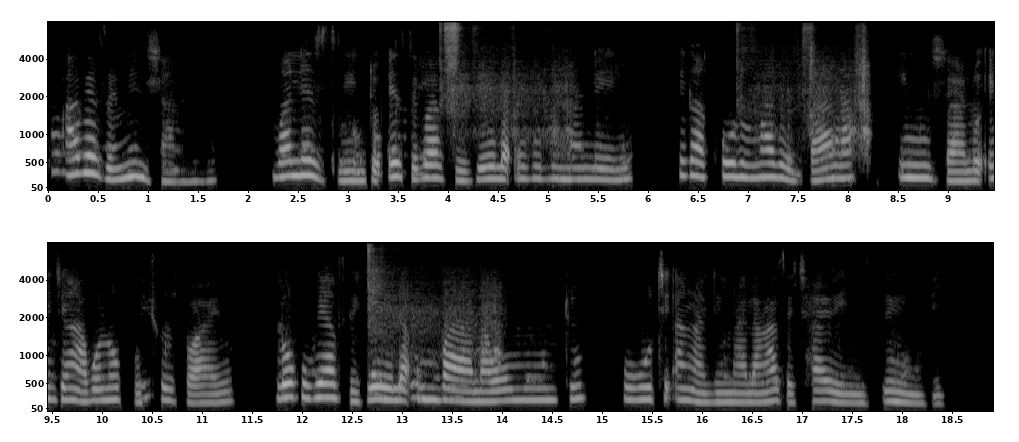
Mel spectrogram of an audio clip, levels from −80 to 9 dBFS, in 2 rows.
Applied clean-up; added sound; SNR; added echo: neural mask model RNNoise.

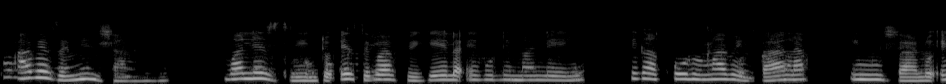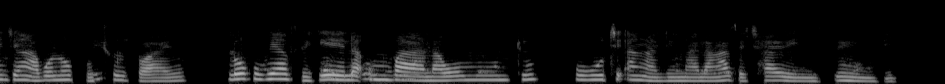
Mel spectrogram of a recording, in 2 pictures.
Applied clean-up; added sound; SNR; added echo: none; none; none; none.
